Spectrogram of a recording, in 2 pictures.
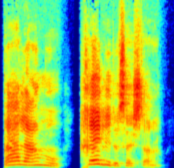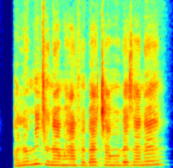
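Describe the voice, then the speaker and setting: A woman's voice: high-pitched, pitched above the performer's own voice. A woman voicing a naive, obedient young bride with a simple childlike delivery in a storybook reading. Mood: innocent, eager.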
